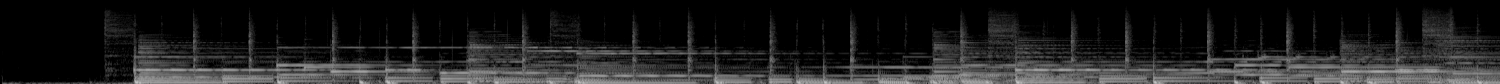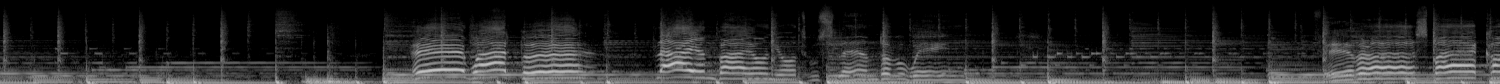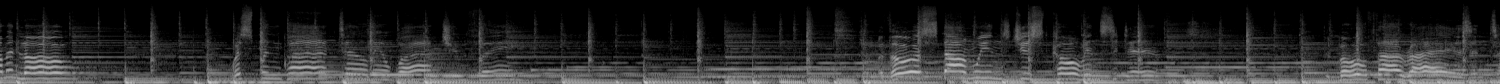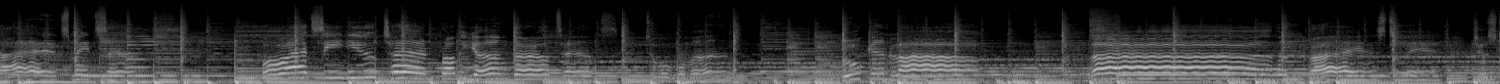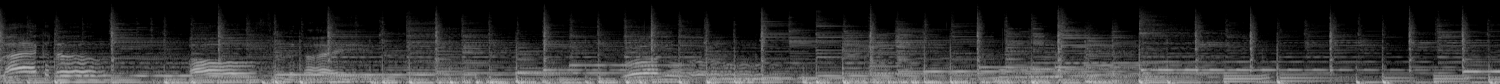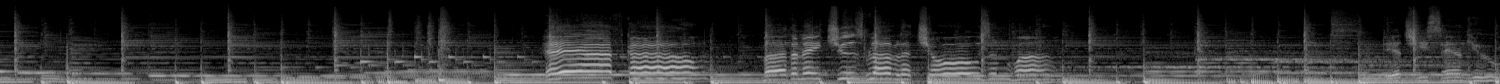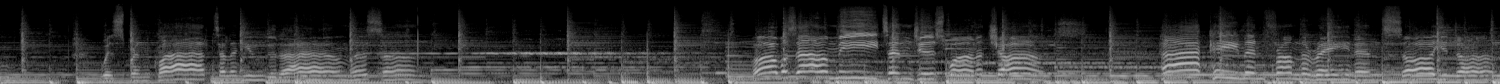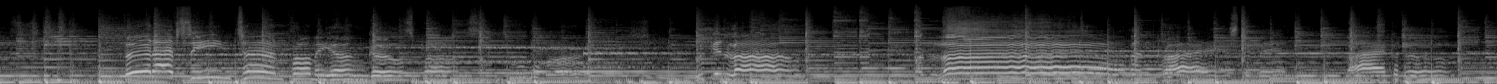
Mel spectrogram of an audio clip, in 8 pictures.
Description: バックグラウンドノイズに軽微なチリプチ。
メランコリックで屈折した英国的翳りが底を流れているところが本作の最大の魅力かな？
試聴曲は現品からの取り込み音源です。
